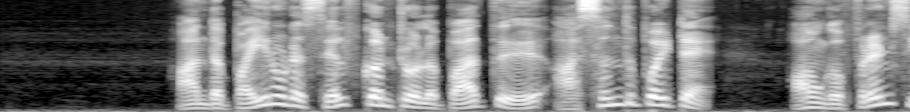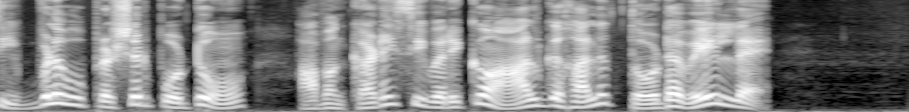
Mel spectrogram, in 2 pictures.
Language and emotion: Tamil, happy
